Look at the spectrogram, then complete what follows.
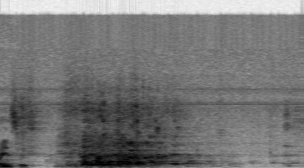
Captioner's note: laughter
